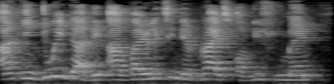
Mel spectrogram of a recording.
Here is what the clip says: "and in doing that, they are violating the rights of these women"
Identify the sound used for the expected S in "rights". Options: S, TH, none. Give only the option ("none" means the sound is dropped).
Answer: S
